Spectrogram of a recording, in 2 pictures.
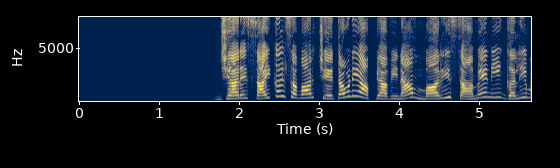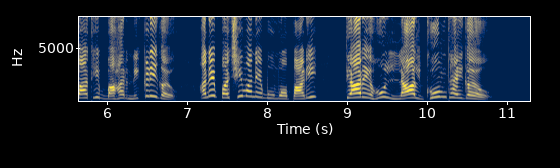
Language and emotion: Gujarati, angry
